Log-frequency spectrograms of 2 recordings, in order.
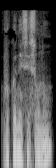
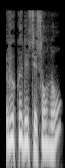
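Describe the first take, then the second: First: Said in the usual way. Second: Much higher, louder sing-song mimicry; mocking voice. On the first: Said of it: "répète-t-elle". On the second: A narrator's reading. Tiffany repeating the cop's question in a high mocking voice. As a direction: parrot his question to mock him. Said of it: "d'une voix moqueuse".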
